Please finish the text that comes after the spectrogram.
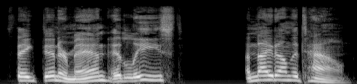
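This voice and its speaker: A man's voice: sits high, lively intonation, slow, no room sound, studio quality. A man playing a blunt, informal private investigator, an ordinary world-weary guy, in a naturalistic audio drama. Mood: upbeat, celebratory. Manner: blunt, informal, matter-of-fact.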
